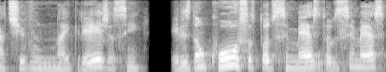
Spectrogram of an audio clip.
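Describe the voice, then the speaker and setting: A woman talks at a moderate pace in a medium pitch, her intonation fairly even. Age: 60s. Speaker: talk show host and church couples counselor. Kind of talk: interview. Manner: halting, frequent restarts.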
